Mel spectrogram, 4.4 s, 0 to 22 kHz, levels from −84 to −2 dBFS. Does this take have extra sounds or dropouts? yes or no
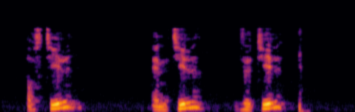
no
